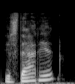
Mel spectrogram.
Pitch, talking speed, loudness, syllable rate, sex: 180 Hz, 240 wpm, -17 LUFS, 6.1 syllables/s, male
